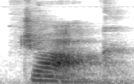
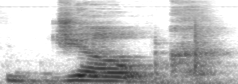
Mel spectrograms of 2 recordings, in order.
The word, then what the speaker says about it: joke: If we didn't have that silent E there, it would say J, ok, jock. But the word that we are looking for, since it has that silent E, is joke.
